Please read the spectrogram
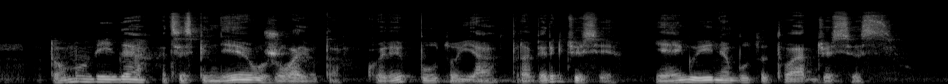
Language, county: Lithuanian, Šiauliai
